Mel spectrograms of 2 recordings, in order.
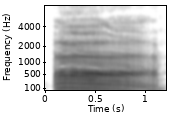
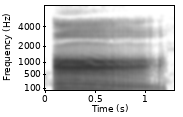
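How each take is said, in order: First: The vowel is made with the teeth nearly closed. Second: The vowel is made with the jaw wide open. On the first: "we're not having them too close together" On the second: "We're not opening your teeth up wide"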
